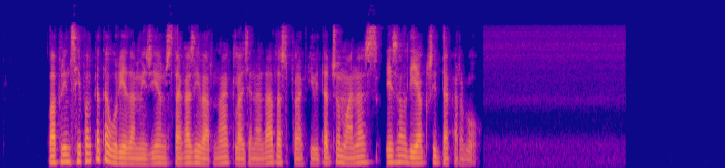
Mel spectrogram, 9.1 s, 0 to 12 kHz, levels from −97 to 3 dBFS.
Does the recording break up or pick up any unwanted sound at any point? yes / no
no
